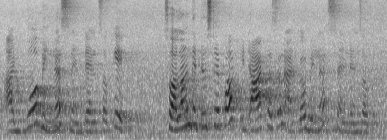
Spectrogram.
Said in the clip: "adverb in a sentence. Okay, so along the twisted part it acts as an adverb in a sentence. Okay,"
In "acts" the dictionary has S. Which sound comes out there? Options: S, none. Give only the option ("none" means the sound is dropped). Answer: none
